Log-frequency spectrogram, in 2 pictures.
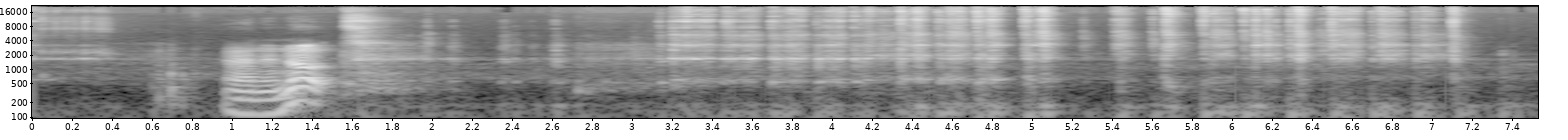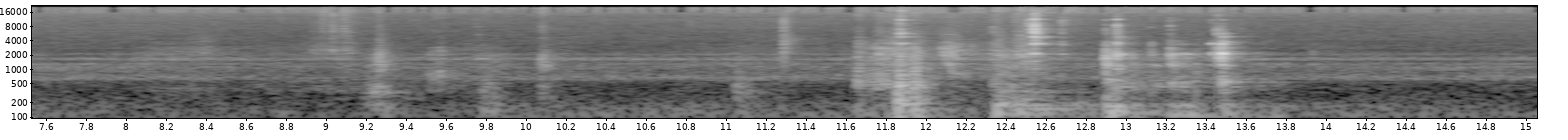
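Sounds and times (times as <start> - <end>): metal washers and nuts clinking: 11.7 - 13.7.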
